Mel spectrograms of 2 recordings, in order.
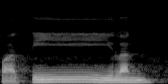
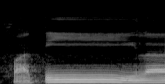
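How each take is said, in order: First: The word ends with an 'n' sound. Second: The word ends on a long 'a' vowel. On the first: The reading continues on to the next words. The speaker calls it wrong. "tidak fatilan, bukan ya" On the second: The reciter is stopping at this word. The speaker calls it right. "dia berarti harus dibaca panjang"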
